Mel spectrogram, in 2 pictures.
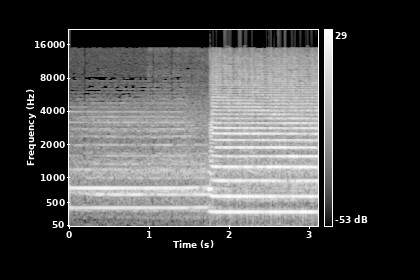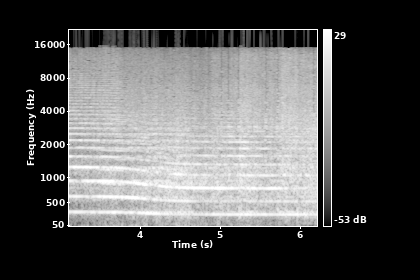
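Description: Locomotive horn of an express train sounding a long, continuous chord as the train approaches and passes at speed. About two seconds in it turns louder with a different chord, and near the four-second mark its pitch slides down as the locomotive goes by, with the rush of the passing train building under it near the end.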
